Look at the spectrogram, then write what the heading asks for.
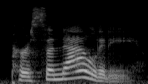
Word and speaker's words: personality: Personality. Make the stressed syllable a little bit longer, stronger, a little bit higher.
